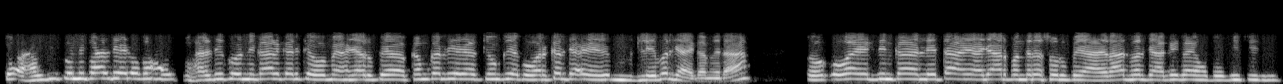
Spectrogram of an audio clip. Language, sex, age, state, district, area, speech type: Hindi, male, 18-30, Uttar Pradesh, Azamgarh, rural, conversation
